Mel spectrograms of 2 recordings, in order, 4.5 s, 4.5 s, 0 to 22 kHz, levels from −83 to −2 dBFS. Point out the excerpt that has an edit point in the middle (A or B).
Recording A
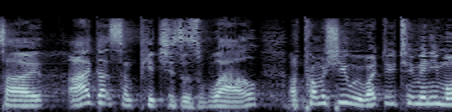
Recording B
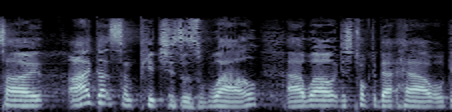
B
